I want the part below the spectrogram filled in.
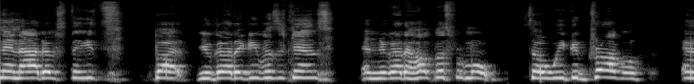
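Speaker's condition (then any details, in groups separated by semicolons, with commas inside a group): Cerebral palsy; present from birth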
